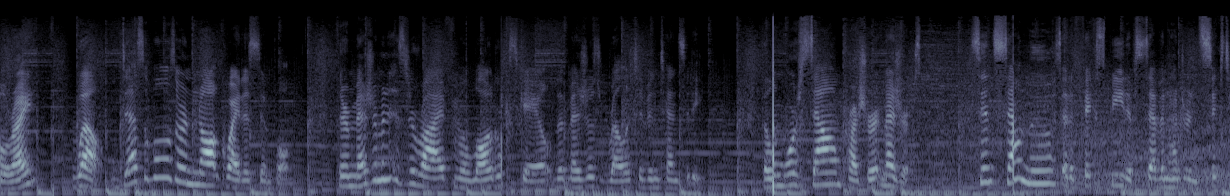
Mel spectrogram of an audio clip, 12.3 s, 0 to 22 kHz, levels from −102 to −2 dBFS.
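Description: Damaged data in a compressed stream produces brief blips at 0.53, 5.01, 7.73 and 10.13 s. At each point the decoder hit corrupted bytes, misread or discarded those frames, and lost sync until it found the next valid frame header, leaving a short glitch in the audio.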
